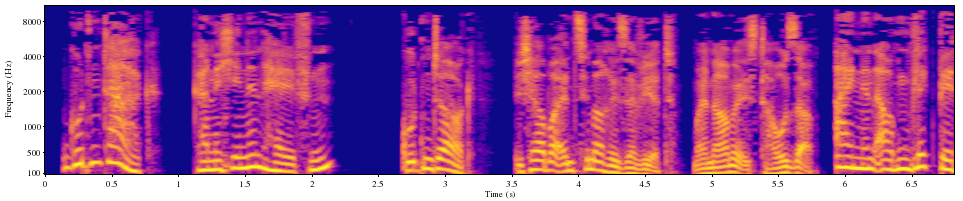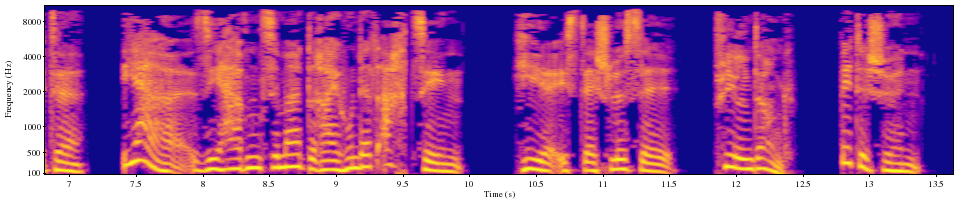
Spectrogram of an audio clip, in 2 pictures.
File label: dialog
